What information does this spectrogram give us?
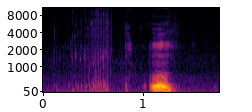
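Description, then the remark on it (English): A quick airy slurp of hot green tea with honey and lime from a ceramic coffee mug, followed by a short, loud voiced "ahh" of satisfaction, otherwise quiet. “And of course, as usual, we got to take a sip.”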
